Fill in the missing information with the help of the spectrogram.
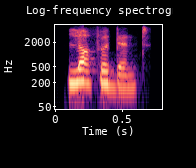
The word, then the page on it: lophodont: Indian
